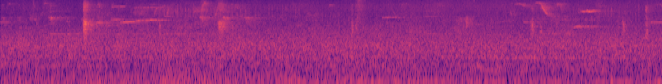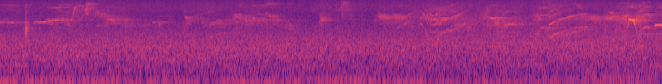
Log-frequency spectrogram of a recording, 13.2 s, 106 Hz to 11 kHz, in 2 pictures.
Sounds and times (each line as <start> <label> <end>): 0.0 Highway noise 13.2
0.0 birds 13.2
